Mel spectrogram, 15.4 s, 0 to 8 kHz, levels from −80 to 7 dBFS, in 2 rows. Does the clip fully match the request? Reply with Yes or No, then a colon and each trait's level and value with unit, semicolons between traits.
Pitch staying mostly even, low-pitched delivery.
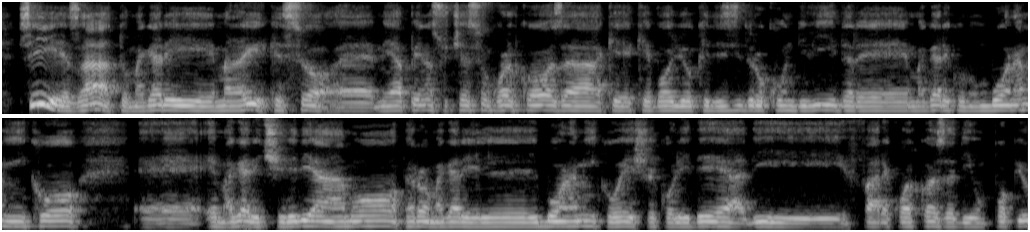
Yes: narrow, 1.7 semitones; low, 120 Hz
